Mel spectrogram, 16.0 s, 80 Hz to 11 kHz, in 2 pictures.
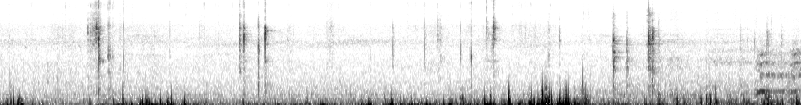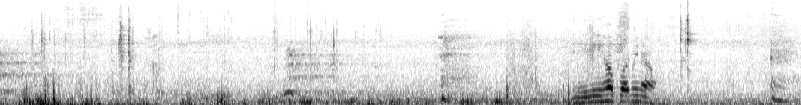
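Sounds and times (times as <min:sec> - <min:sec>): metal clinks of lug wrench: 0:04.7 - 0:05.3, 0:14.8 - 0:15.1.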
